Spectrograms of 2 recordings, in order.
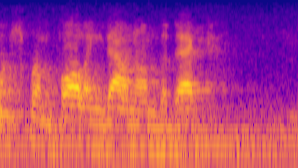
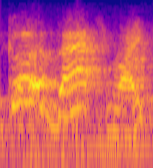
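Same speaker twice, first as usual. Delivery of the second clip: higher, slow, shouted praise; cheering parent; 10 semitones higher, slower than usual. Acted. Parent cheering baby's first step, excited shout. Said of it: "and you say".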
